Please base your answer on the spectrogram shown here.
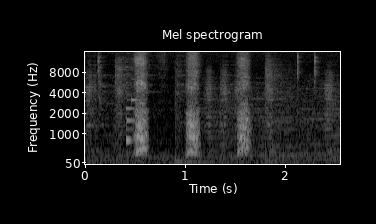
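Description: A dog in the video game Genshin Impact gives three evenly spaced barks, close and clear over a quiet game background, with no talking.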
